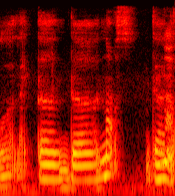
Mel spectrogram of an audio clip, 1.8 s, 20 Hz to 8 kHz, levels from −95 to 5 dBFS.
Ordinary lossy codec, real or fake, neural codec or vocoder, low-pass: none; real; none; 7.2 kHz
